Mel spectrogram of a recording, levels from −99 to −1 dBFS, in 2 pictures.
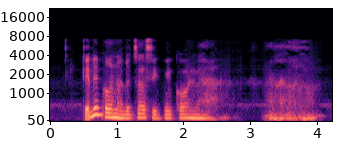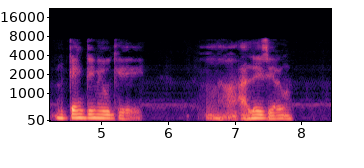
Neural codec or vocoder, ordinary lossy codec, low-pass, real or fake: codec, 16 kHz, 1 kbps, FreqCodec, larger model; none; 7.2 kHz; fake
